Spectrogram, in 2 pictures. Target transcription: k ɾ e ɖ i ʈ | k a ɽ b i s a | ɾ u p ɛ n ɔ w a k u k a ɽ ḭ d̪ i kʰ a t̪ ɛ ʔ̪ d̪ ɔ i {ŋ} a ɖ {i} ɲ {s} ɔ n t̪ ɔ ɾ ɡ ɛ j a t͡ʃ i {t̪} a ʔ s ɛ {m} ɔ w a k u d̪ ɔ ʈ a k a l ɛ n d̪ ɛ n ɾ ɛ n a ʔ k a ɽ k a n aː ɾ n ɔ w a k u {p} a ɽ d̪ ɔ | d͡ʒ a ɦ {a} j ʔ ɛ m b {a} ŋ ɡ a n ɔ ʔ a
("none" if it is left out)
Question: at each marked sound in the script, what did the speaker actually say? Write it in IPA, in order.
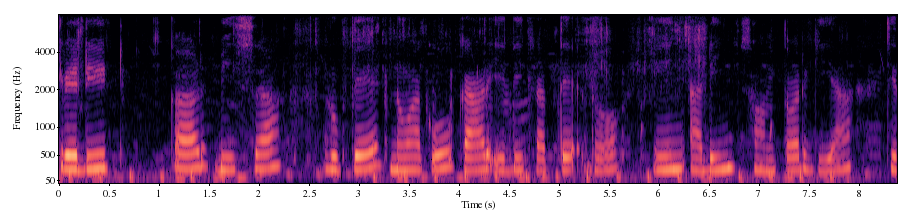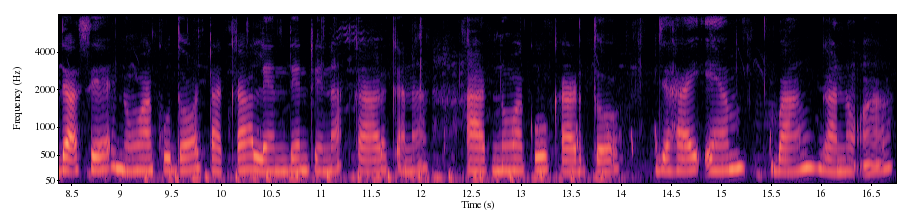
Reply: ɲ, i, s, d̪, n, k, a, a

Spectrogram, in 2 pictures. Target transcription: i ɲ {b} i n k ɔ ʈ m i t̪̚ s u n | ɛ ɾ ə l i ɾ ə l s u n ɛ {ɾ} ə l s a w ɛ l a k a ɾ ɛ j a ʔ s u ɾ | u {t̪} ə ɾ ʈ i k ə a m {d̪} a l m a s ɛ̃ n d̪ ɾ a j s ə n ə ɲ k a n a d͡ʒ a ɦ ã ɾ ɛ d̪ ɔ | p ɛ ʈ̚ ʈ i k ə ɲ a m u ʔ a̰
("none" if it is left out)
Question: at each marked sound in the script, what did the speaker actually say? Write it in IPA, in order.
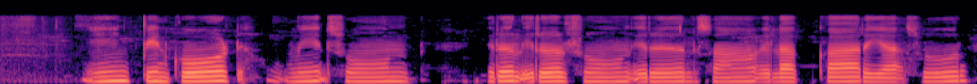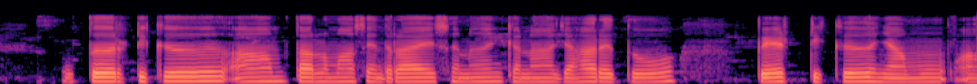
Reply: p, ɾ, t̪, t̪

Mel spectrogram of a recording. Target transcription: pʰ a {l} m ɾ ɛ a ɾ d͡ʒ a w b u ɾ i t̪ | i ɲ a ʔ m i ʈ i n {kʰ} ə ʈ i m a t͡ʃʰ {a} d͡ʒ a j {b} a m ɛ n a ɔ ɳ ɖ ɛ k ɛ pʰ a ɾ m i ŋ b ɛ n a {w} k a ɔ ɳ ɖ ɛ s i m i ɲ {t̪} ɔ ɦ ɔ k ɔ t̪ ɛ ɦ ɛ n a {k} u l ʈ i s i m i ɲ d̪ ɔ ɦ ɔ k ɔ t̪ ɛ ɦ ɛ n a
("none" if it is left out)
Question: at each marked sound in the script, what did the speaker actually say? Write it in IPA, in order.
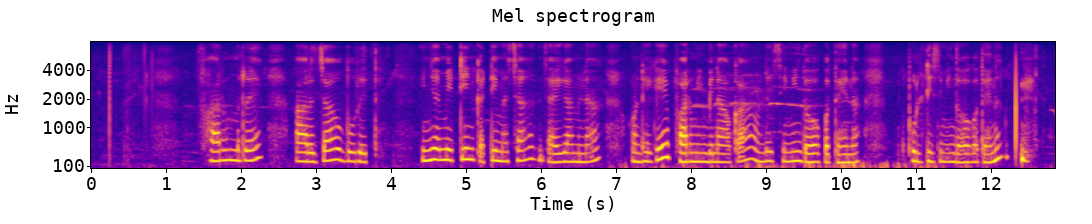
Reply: ɾ, k, a, ɡ, w, d̪, p

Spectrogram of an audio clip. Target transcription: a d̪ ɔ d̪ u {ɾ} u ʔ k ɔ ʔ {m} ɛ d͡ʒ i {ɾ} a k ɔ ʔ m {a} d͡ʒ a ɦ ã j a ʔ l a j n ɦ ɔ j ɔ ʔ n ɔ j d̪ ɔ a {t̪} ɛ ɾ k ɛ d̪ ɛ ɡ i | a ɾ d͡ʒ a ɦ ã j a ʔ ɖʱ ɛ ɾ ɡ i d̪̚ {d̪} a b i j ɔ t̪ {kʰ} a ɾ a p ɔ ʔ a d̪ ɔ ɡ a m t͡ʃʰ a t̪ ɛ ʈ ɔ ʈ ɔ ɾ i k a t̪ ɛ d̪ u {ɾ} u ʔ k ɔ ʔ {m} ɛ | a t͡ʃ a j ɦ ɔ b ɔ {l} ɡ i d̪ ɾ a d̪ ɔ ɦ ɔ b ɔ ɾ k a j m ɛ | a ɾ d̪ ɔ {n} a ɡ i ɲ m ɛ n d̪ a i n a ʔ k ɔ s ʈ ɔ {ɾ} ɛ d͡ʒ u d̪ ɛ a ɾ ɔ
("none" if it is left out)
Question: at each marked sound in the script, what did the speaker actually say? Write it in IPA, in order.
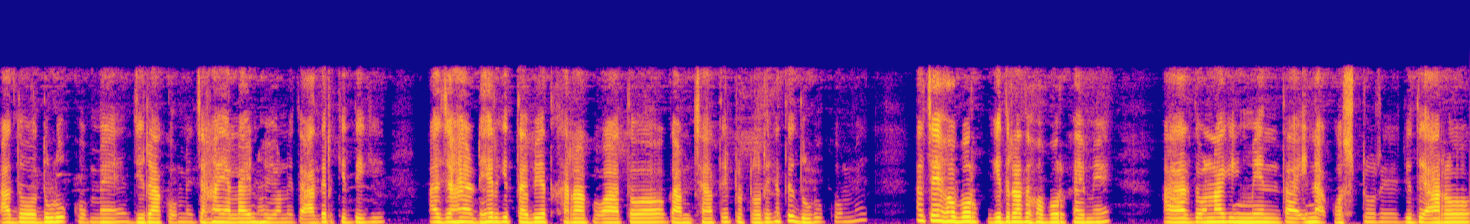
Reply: ɽ, m, ɾ, ɛ, d̪, t̪, kʰ, ɽ, m, ɾ, n, ɾ

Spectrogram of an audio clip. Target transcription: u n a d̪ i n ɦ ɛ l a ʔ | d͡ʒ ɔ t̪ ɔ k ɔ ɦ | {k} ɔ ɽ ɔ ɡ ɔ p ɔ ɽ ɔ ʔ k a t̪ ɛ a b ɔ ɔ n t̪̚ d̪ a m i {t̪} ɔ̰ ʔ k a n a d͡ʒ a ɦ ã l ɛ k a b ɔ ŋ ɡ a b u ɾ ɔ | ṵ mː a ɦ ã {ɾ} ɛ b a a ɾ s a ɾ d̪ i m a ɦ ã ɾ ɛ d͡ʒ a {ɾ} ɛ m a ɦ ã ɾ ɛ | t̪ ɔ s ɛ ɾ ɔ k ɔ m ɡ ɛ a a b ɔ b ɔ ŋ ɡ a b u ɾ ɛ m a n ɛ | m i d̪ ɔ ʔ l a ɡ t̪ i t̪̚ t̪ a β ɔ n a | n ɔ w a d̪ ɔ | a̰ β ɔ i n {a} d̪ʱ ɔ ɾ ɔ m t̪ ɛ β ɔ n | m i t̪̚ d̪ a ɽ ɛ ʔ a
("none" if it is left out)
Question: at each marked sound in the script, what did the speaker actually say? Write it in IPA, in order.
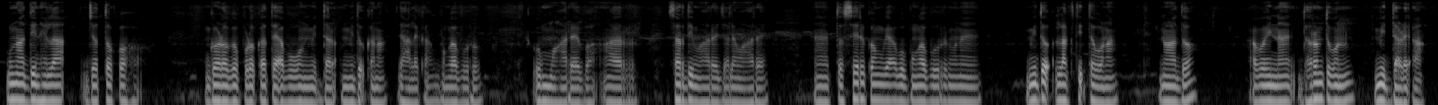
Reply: ɡ, d̪, ɾ, l, a

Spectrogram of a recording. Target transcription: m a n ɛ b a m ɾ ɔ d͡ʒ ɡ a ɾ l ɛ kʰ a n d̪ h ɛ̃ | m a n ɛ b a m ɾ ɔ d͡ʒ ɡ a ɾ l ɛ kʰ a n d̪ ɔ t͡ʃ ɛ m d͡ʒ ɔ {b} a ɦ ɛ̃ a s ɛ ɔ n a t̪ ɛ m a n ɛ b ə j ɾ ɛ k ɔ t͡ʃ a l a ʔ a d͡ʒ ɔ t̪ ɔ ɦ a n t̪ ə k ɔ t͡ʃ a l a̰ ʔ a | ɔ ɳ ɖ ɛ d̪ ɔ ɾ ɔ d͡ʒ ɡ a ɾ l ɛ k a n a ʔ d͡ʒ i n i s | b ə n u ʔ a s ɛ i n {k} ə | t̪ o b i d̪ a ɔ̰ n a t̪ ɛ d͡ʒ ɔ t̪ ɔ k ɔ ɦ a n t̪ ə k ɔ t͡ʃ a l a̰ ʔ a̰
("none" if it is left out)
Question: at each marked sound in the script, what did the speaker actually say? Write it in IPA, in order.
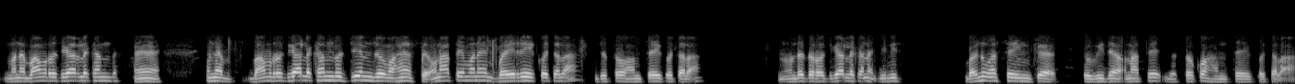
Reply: m, k

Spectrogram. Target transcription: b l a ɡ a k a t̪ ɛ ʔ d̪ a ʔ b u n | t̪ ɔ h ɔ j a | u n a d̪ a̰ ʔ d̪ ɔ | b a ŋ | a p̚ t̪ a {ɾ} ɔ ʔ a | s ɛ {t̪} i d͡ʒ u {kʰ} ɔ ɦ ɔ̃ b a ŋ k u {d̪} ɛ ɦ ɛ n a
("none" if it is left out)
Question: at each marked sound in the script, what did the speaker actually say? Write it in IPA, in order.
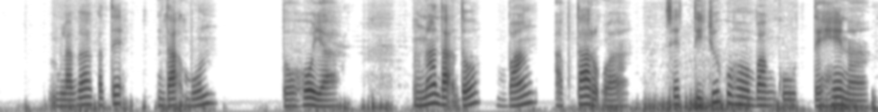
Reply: ɾ, t̪, k, t̪

